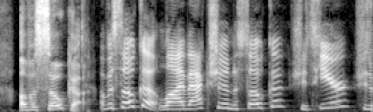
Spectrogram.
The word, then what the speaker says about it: Ahsoka: And my brain just kind of added an extra syllable, and I've never been able to course correct.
